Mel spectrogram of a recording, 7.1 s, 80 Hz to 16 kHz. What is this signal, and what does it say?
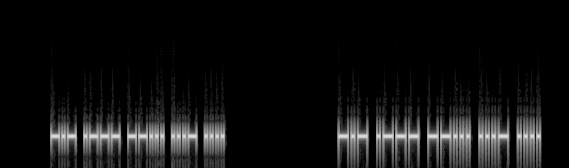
Morse code, heard as a keyed tone, about 35 wpm, 700 Hz. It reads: KJ7VH KJ7VH
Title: Speed Racing - USA 2x2 Call Signs 30wpm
